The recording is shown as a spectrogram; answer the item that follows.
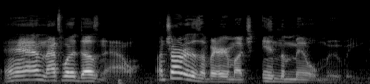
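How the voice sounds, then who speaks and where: A young adult delivers a scripted film review in a sarcastic, animated way, handing out blunt verdicts. The voice sits at a middle pitch but leaps up and down with lively inflection. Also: brisk. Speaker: video reviewer. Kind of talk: scripted movie review commentary.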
